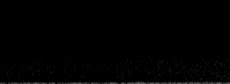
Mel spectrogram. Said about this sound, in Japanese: 一人で海に来てる時と違って、いくら波音を聞いても落ち着きません。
